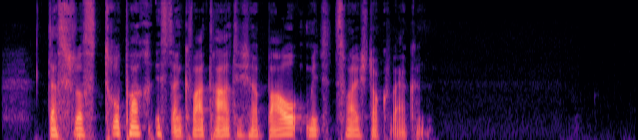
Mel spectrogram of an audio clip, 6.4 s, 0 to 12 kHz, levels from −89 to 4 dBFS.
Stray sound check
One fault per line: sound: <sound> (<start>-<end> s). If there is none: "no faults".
no faults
